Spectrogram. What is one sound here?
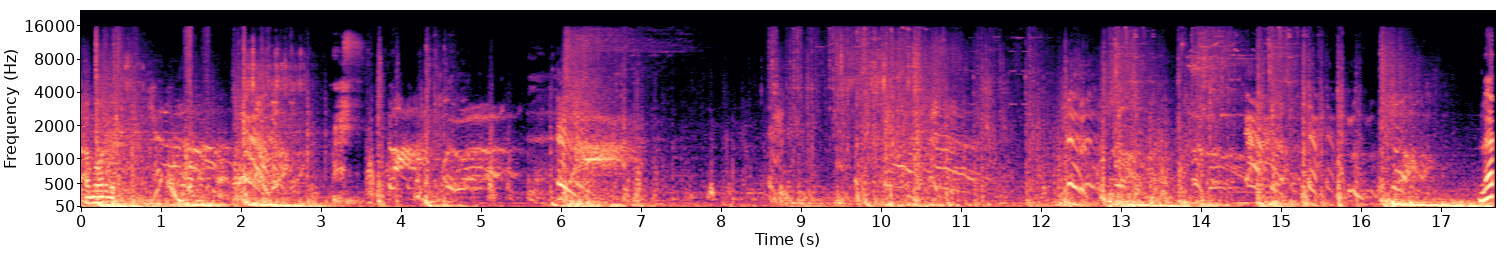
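Punches and kicks thud in a game fight.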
